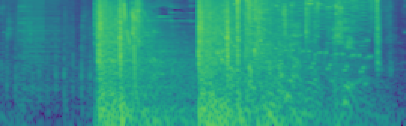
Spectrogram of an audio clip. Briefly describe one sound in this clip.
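Gunshots blast loudly in quick bursts.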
